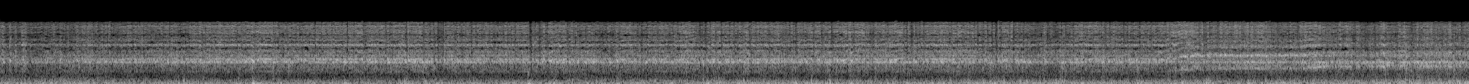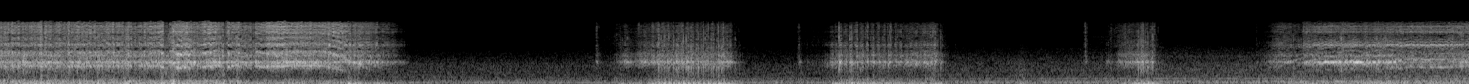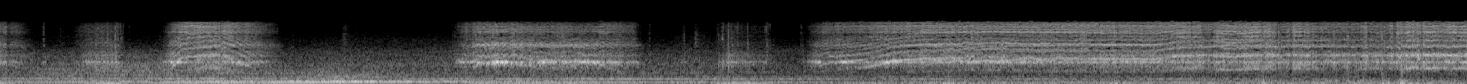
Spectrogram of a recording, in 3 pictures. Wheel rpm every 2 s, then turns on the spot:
160, 160, 160, 160, 160, 160, 200, 230, 230, 50, 10, 20, 10, 20, 80, 40, 10, 90, 20, 130, 170, 200.
20-26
